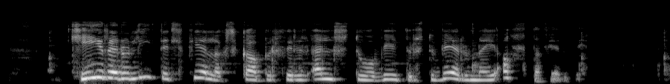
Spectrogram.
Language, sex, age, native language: Icelandic, female, 30-39, Icelandic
